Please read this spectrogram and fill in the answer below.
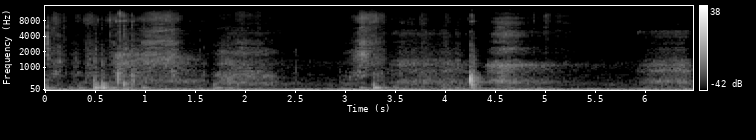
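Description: Quiet rustling and handling noises as a handheld smartphone gimbal is taken out of its protective packing and turned over in the hands, with a small sharp click about four seconds in.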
